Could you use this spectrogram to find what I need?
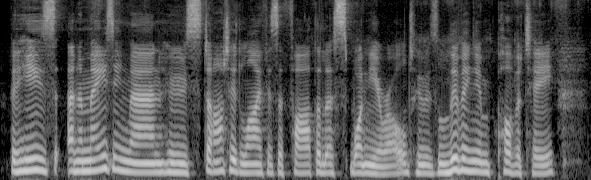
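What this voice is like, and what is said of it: Non-local foreign accent. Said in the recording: “As you can tell by my accent, I didn't grow up here”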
